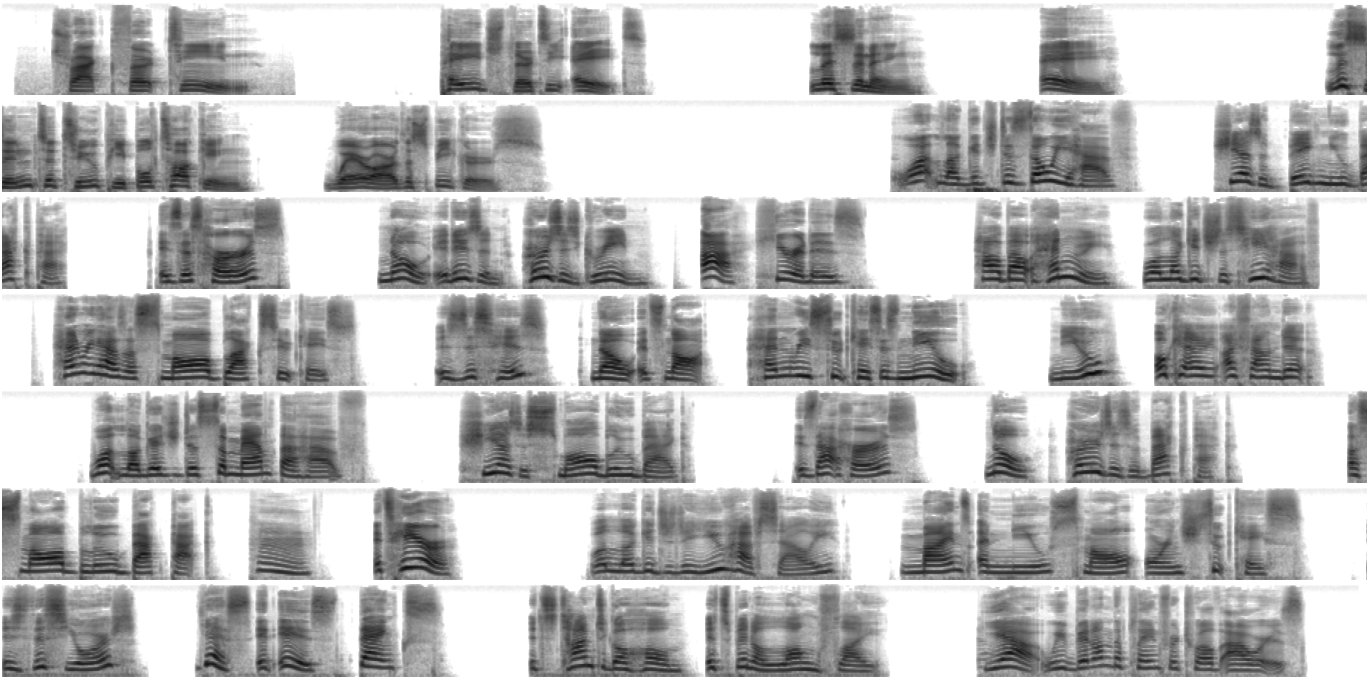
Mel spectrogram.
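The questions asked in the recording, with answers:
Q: Where are the speakers?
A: At the airport (collecting luggage after a flight)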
